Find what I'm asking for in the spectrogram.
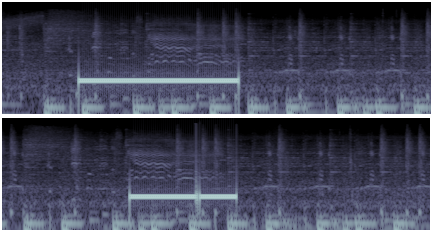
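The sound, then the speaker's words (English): Telephone ringing on a call line, heard as two long, steady buzzing tones, the first about two seconds and the second shorter, over a busy, rhythmic background. “Ring again. Keep ringing. Keep ringing her.”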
